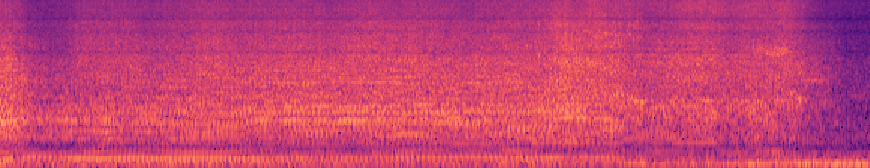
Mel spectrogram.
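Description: Two drag cars, a Cadillac sedan and an early Ford Mustang, doing burnouts: their engines are held at high, steady revs while the rear tyres spin. About six seconds in, the revs drop to a lower, steady note as the cars roll forward out of the burnout.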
